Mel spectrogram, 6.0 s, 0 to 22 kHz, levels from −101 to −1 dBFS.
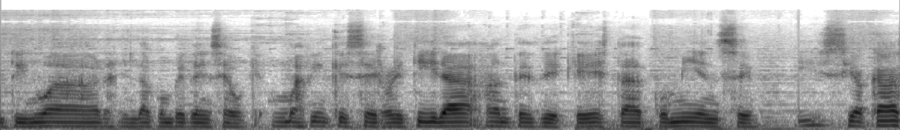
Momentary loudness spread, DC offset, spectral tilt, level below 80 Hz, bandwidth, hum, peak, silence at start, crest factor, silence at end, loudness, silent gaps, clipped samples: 9 LU; under 0.1%; -6.5 dB/octave; -42 dBFS; 10.5 kHz; none; 0 dBFS; 0 s; 18 dB; 0 s; -20 LUFS; none; under 0.1%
